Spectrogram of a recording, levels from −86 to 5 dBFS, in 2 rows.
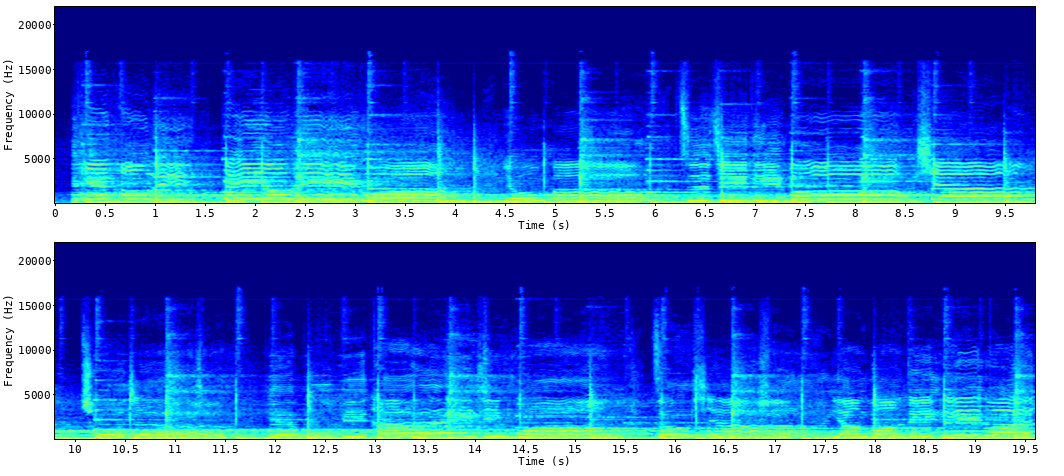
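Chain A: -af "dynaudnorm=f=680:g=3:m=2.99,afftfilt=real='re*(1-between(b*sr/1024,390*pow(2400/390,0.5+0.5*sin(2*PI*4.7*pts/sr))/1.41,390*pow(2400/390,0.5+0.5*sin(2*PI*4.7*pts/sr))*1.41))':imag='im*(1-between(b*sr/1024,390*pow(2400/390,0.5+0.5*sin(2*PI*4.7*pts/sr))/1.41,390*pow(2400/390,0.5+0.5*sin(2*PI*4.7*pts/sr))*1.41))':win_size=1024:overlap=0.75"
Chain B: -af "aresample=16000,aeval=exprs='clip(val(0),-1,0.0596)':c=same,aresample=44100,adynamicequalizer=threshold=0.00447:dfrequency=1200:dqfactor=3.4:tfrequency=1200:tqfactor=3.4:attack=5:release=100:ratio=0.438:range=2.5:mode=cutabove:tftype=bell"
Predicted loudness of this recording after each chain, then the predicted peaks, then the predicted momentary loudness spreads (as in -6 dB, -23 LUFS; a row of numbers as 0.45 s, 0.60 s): -21.5 LUFS, -30.5 LUFS; -5.5 dBFS, -14.5 dBFS; 4 LU, 3 LU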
